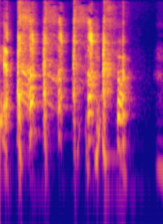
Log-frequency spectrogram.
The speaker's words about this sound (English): Let her clear her throat.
